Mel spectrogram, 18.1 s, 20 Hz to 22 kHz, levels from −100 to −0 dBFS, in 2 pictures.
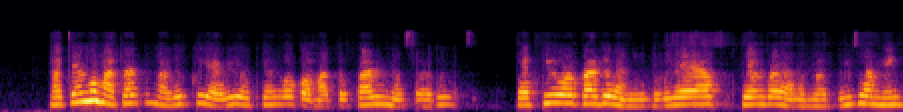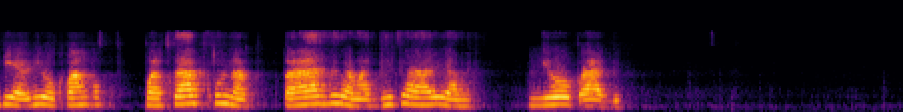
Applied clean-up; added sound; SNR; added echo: neural mask model DeepFilterNet 3.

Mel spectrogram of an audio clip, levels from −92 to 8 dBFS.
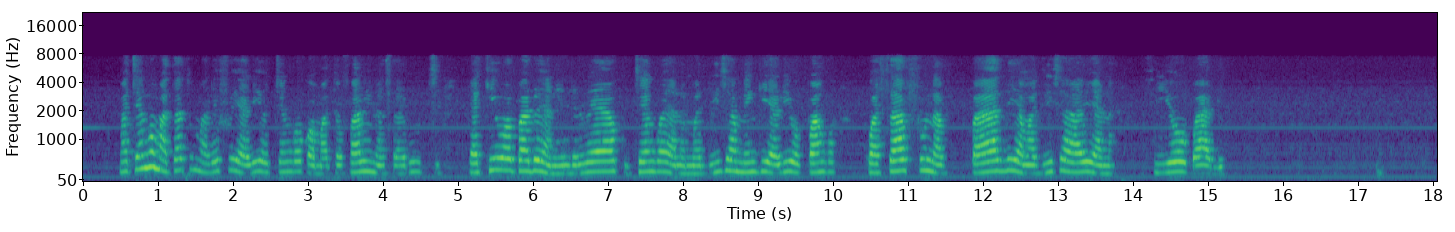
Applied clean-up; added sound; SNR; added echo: none; none; none; none.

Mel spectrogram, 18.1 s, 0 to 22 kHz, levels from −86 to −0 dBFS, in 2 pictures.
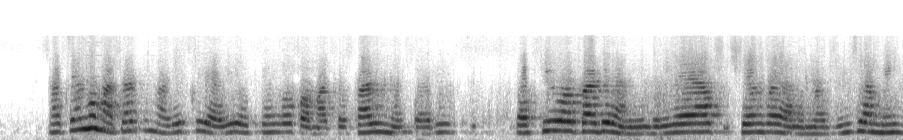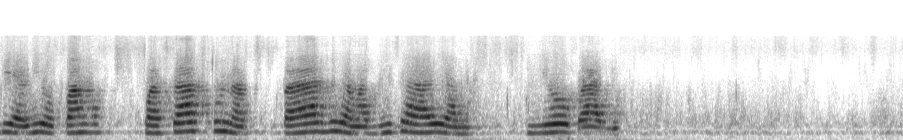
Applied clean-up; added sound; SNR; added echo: neural separator model SepFormer DNS4.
